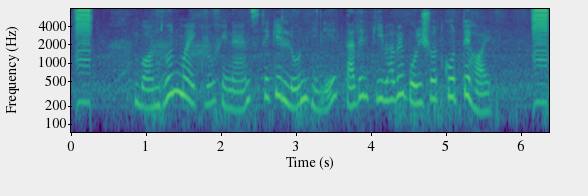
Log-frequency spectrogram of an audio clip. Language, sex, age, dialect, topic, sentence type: Bengali, female, 25-30, Standard Colloquial, banking, question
